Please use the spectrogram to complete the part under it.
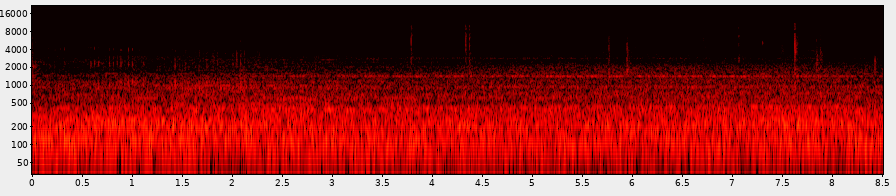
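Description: A contented cat purrs close and steady throughout, a continuous low rumbling drone with no talk over it.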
